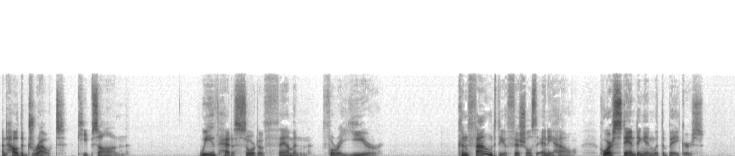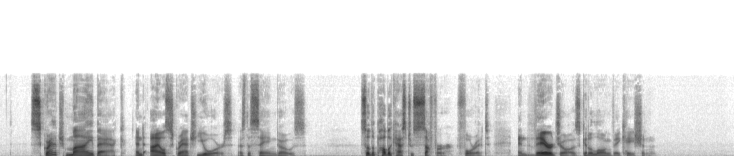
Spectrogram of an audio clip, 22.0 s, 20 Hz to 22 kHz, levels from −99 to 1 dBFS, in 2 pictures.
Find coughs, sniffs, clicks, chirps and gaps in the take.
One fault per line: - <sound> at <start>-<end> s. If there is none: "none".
none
